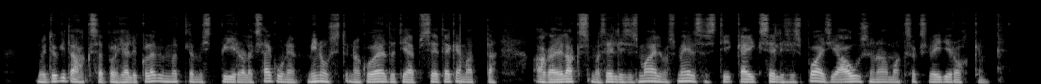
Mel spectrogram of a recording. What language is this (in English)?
Estonian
